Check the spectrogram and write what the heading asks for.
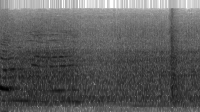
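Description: An SUV's engine running as it drives off, with a woman's voice trailing away at the start and one sharp click shortly before the end.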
